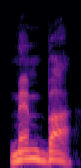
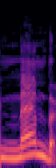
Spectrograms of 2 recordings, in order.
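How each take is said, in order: First: The final r is dropped, ending in 'ah'. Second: The final r is clearly pronounced. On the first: "quand elle est à Détroit, elle dit Memba" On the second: "quand elle est à Pittsburgh deux heures plus tard, elle dit member"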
